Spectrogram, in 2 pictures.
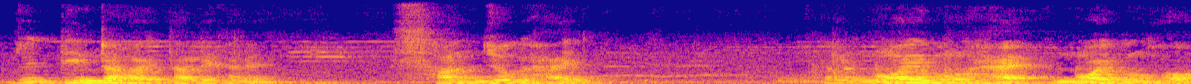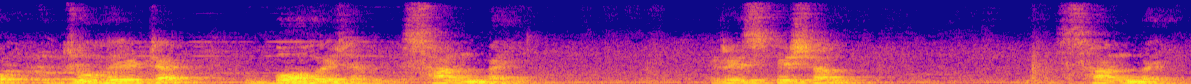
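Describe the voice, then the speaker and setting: A man teaching a language lesson, explaining step by step and repeating each word slowly, with fillers. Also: mid-range voice, steady tone, a little mellow. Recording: echoey room, far from the mic, dull with faint hiss.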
